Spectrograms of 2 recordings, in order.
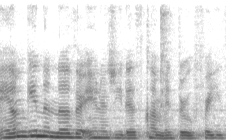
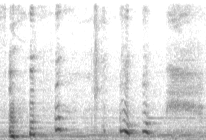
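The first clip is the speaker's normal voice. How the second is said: kind gentle laugh. Real, not acted. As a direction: laugh lightly and kindly. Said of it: "I'm laughing at the energy".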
